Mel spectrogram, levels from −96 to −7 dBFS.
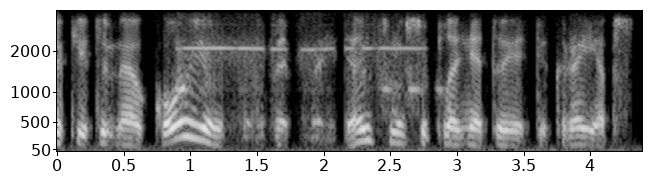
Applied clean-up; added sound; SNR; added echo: neural diffusion model UNIVERSE++.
